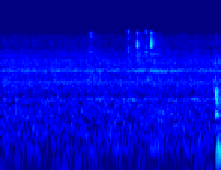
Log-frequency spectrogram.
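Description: Near silence, with a few faint, short clicks a little past the middle: a computer mouse being clicked to select text.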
